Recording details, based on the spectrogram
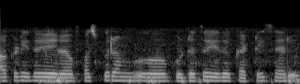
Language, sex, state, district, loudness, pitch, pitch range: Telugu, female, Andhra Pradesh, Guntur, -27 LUFS, 170 Hz, 165-175 Hz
